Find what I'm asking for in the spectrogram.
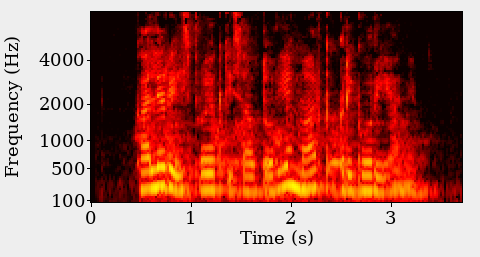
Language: Georgian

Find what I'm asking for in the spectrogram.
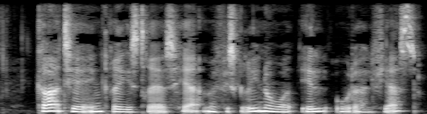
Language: Danish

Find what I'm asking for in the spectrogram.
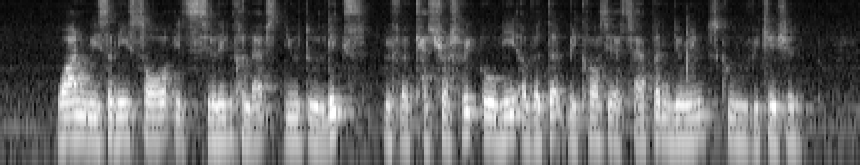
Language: English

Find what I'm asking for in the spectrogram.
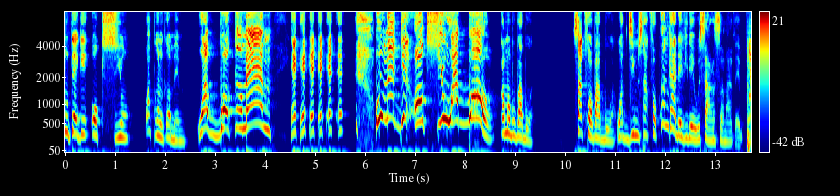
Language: French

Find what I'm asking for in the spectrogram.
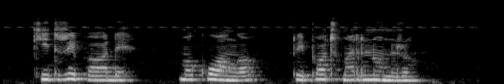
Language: Luo (Kenya and Tanzania)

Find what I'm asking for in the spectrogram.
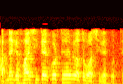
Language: Bangla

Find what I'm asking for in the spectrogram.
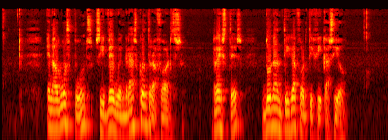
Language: Catalan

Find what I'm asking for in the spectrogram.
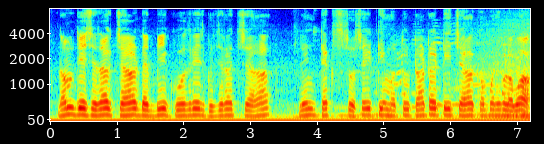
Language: Kannada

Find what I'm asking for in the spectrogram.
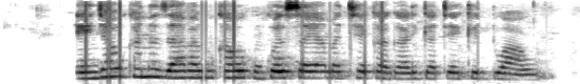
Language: Ganda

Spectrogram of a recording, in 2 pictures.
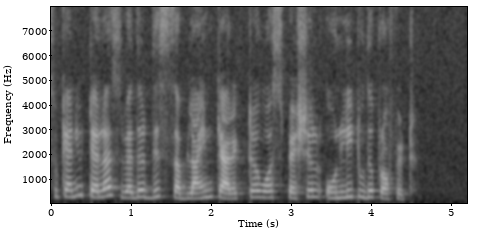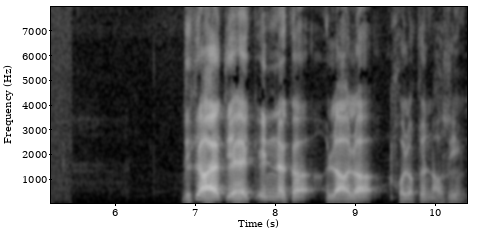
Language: Urdu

